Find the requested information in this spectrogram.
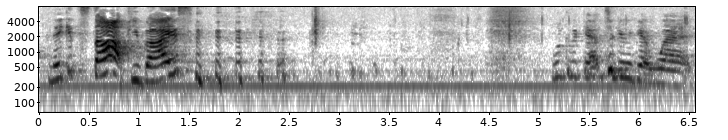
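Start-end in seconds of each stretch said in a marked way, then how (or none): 0.1-1.5 loud, dramatic outburst; loud pretend begging with pitch swoops; mock distressed plea. Mock plea over rained-on cats. 1.6-5.1 long breathy giggle fit; real laughing fit; helpless laughter. Real, not acted. Cracks up at own bit.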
